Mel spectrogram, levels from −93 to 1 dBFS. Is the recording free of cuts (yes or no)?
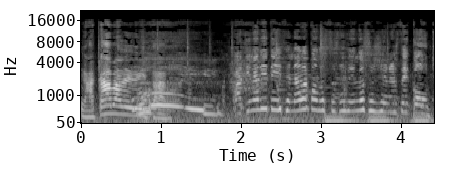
yes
